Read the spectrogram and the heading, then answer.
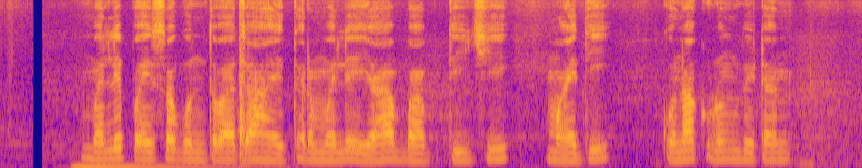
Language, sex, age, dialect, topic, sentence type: Marathi, male, 18-24, Varhadi, banking, question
